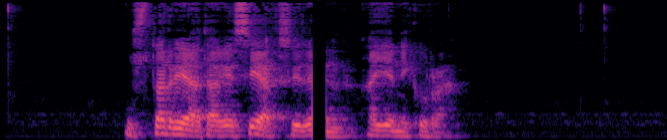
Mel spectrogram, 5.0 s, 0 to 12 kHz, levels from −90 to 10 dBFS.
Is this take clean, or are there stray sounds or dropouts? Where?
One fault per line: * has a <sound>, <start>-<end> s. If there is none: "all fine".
* has a dropout, 2.3-2.4 s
